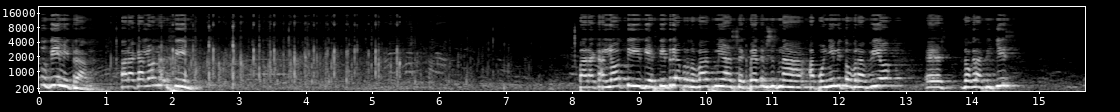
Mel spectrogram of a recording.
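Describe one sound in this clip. A woman sings into a microphone, heard through loudspeakers outdoors.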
